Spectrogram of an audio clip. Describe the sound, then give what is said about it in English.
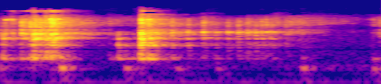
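Keys and other items taken out of a person's pockets are set down on a table with bright metallic clinks and jingling, two main clattering drops followed by a fading rattle, with no voices. “take everything out of your pockets. Put it right down here.”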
